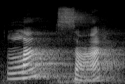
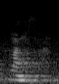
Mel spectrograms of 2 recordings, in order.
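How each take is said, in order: First: The word is articulated clearly and distinctly. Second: The word is articulated unclearly and indistinctly. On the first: The speaker calls it right. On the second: The speaker calls it wrong.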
